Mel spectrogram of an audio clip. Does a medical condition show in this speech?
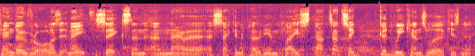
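No.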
